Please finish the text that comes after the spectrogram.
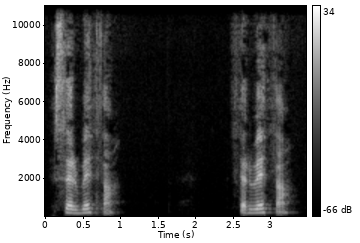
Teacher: So this is and the v's in Spanish make a very light b sound nota. Your lips just touch very lightly when you make the v sound. · Remember the C's in Spanish make a th sound but the zeds do as well.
